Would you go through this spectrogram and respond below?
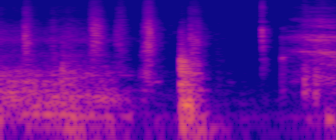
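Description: A household door shut close by: brisk handling knocks and clunks, then a firm bang, with a couple of smaller thuds after, in a quiet room.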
